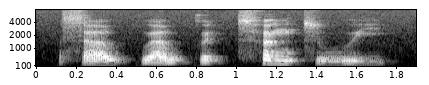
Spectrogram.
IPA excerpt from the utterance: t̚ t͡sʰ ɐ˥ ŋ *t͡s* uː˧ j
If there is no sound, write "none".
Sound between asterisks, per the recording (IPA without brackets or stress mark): t͡s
